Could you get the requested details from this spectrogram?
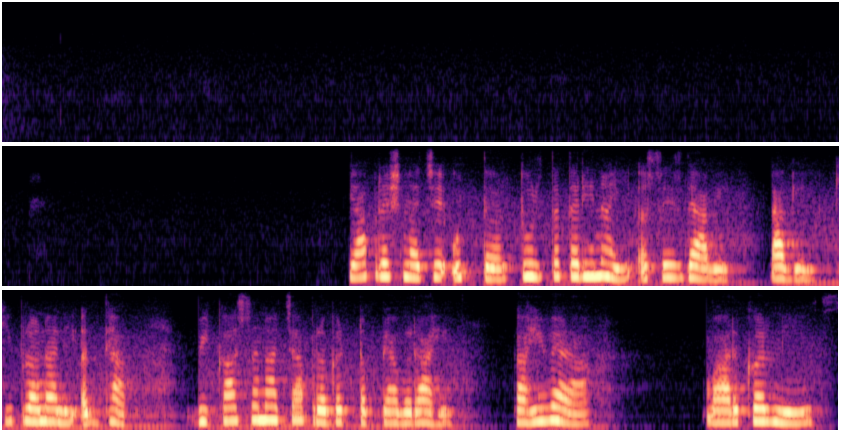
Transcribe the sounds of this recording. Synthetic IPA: japɾəɕnat͡seʔut̪ːəɾt̪uɾt̪ət̪əɾiːnaɦiːʔə̰set͡sd̪jaʋe | laɡelkiːpɾəñaliːʔəd̪ʱjap | ʋikasnat͡ɕjapɾəɡəʈʈəpːjaʋəɾaɦḛ | kaɦiːʋɛɭa | ʋaɾkəɾniː

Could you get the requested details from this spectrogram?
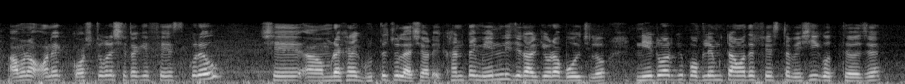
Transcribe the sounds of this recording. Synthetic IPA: a̰mɾaʔɔnekːɔʃʈokoɾeʃeʈakefeskoɾew | ʃeamɾaekʰaneɡʱut̪ːet͡ɕoleaʃʰiaɾḛkʰanʈajmenlid͡ʑeʈaaɾkeoɾabolt͡ɕʰilo | neʈwaɾkeɾpɾɔblemʈaamad̪eɾfesʈabeʃijkot̪ʰːeɦoet͡ɕʰe

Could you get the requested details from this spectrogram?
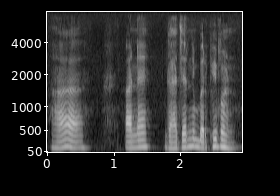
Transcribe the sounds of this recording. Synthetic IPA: ɦa | əne | ɡʱad͡ʒəɾnibəɾpʰibʱəɳ

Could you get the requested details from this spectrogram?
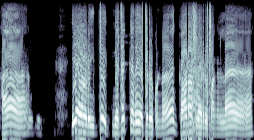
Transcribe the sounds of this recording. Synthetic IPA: aː | eːɐʋɐnoːɽɐɪt̪ːɯnɛd͡ʒɐkːɐðɐɛpːɐɾɾɯkːɯnːaːkaːɽaːfʋɐɾɪɾɯpːaːŋɡɐlːɐ

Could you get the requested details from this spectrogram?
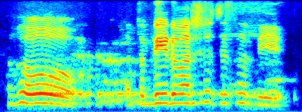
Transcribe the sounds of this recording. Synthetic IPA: ɦoɐt̪ãd̪iːɽʋəɾʃot͡ɕet͡sʰalie

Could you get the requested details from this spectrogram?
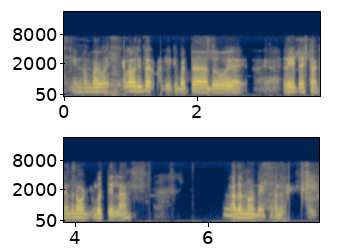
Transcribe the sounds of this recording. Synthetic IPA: inːobɐɾʋɐkɛlːaɐʋɾid̪ːaːɾebɐɾɐlikːebɐʈːɐd̪u | ɾeːʈeʂʈaːɡt̪ɐnt̪ɐnoːɖɡot̪ːilːɐ | ɐ̰d̪unːnoːɽbe̞ːkuɐ̰nd̪ɐɾe

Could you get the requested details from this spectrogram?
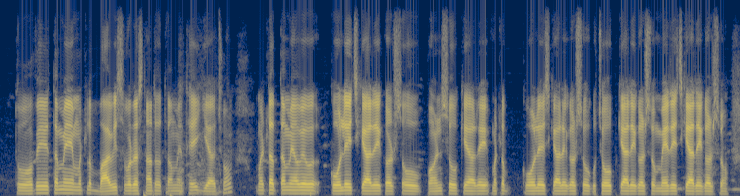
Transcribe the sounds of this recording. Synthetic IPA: t̪oɦəʋet̪əmẽmət̪ləbːaʋisʋəɾəsnat̪ot̪əmẽt̪ʰəiɡəjat͡ʃʰo | mət̪ləb̚t̪əmẽɦəʋekɔled͡ʒkjaɾekəɾʃopəɳsokjaɾemət̪ləb̚ | kɔled͡ʒkjaɾekəɾʃot͡ʃɔp̚kjaɾekəɾʃomeɾed͡ʒkjaɾekəɾʃo

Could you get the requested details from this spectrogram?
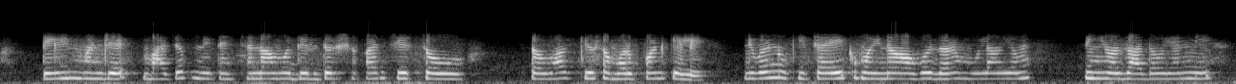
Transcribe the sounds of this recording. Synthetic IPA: d̪eːlm̤əɳd͡zebʱad͡ʑəpnet̪jaɲt͡ɕjanaʋməd̪ʱiːɾd̪əɾɕəkãɲt͡ɕesə | səwbʱaɡjəsəməɾpəɳkele | niʋənukit͡ɕjaekməɦinaəɡod̪ʱəɾmulajəm | sĩɦəd͡zad̪əʋjanːiː

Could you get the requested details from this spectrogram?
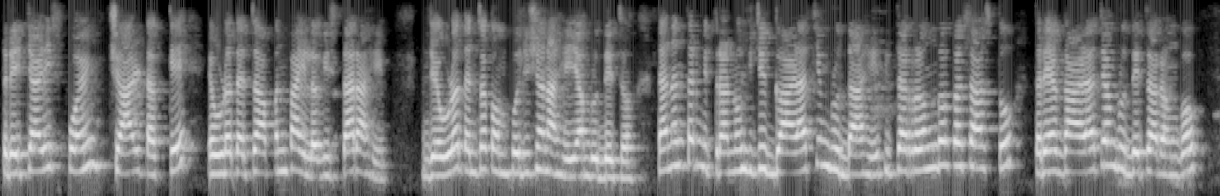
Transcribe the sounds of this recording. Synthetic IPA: t̪ɾet͡saɭiːspɔiɳʈ̚t͡ɕaɾʈəkːeeʋɽəːt̪jat͡səapəɳpaɦjləːʋist̪aɾaɦe | m̤əɳd͡ʑeeʋɽ̤əːt̪jant͡səkɔmpod͡ʑiɕənaɦejamɾud̪ʱːet͡səːt̪janənt̪əɾmit̪ɾanoɦiːd͡ʑiːɡaɭat͡ɕiːmɾud̪ʱːəaɦet̪it͡saɾəŋɡkəsaəst̪ot̪əɾjaɡaɭat͡ɕjamɾud̪ʱːet͡saɾəŋɡə

